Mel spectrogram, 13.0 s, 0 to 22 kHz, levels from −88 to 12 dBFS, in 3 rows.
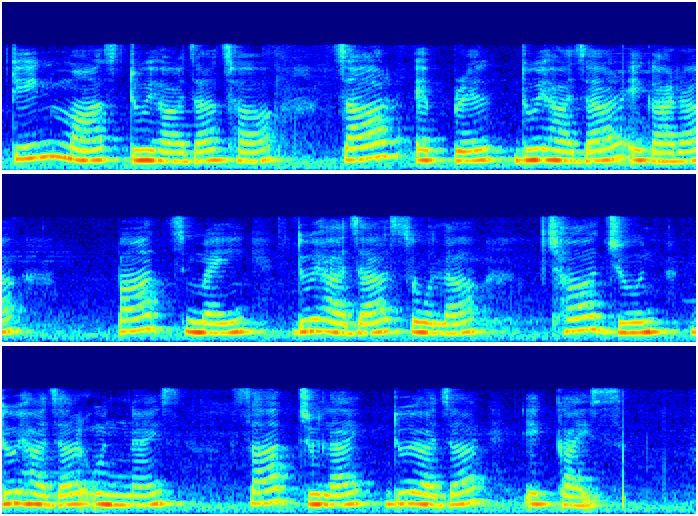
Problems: background sounds at intervals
